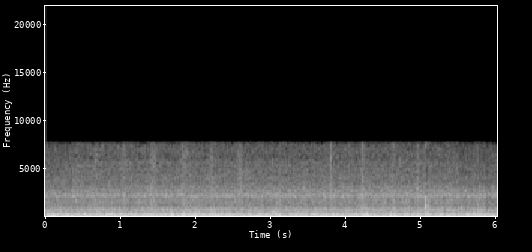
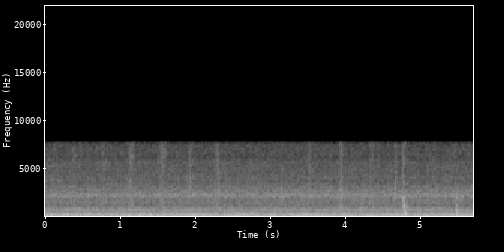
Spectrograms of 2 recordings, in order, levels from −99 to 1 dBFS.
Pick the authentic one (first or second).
second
